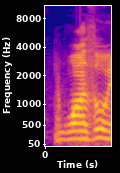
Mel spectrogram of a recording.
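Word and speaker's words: poisson: fish is quite interesting fish is known as puazo in french it's p o i double s o n swazo in french puaso you know we have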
